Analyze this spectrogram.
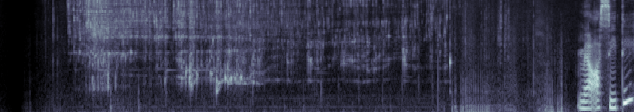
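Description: Water pours from a jug into a pot.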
